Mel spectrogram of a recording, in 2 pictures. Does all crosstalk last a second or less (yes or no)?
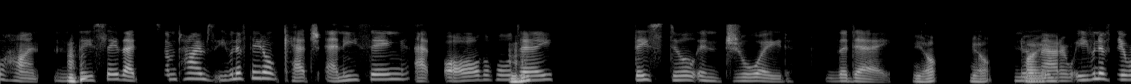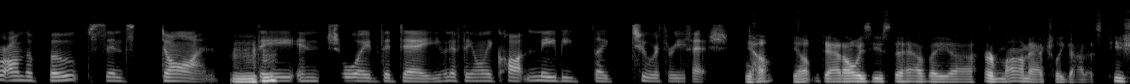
yes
